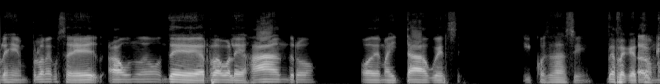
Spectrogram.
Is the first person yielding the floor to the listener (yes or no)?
yes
